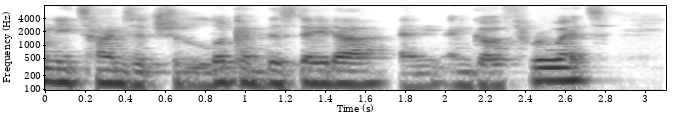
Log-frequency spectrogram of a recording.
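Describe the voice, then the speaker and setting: Intonation stays fairly even in this somewhat breathy voice. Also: man. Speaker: machine learning expert speaker. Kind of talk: technical lecture with live demo. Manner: fast.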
